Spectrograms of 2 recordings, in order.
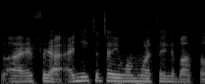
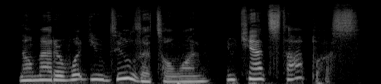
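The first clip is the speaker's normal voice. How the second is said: very creepy, eerie, slow, pitched-up taunting voice; 6 semitones higher, 5 dB louder than usual. Narrator voices an unseen voice behind the listener, in a very creepy voice. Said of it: "in a very creepy voice saying".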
